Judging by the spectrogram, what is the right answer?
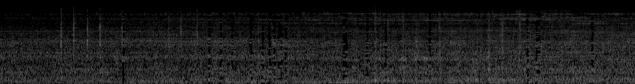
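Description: TOMIX N-scale C55 steam locomotive model running along the track, a steady small-motor whir with scattered light clicks of its wheels over the rail joints, growing slightly louder as it passes close by in the middle.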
